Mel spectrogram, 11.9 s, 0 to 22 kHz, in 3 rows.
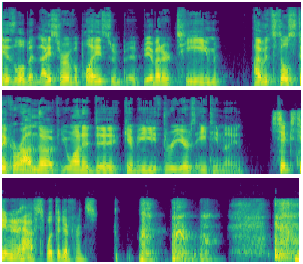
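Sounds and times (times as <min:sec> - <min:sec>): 
speech: 0:00.0 - 0:11.9
person coughing harshly with echo: 0:09.8 - 0:11.9
raspy breath: 0:11.0 - 0:11.6.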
